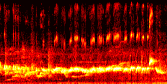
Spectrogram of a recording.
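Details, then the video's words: Bornean white-rumped shama kept captive in East Kalimantan, tutored with sikatan londo and nightingale song: one drawn-out, wavering whistled note held steady for about three seconds, ending in a short upward flick. "MURAI BATU BORNEO ISIAN " SIKATAN LONDO / NIGHTINGALE ""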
